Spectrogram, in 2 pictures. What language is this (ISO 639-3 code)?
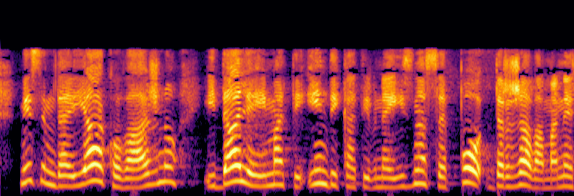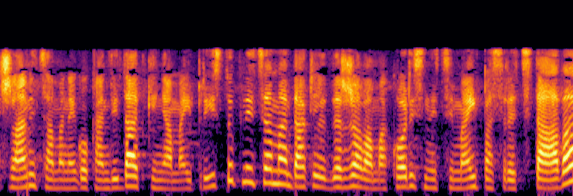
hrv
